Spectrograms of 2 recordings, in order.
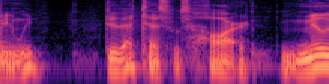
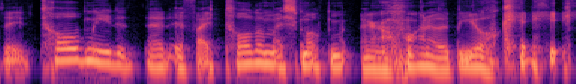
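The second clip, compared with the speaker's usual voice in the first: higher-pitched imitation of crying; mock crying; 6 semitones higher than usual. Rejected applicant on the hallway phone, mock crying. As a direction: retell it as a tearful complaint, lightly hammed up. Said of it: "she's crying, dude, just crying".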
